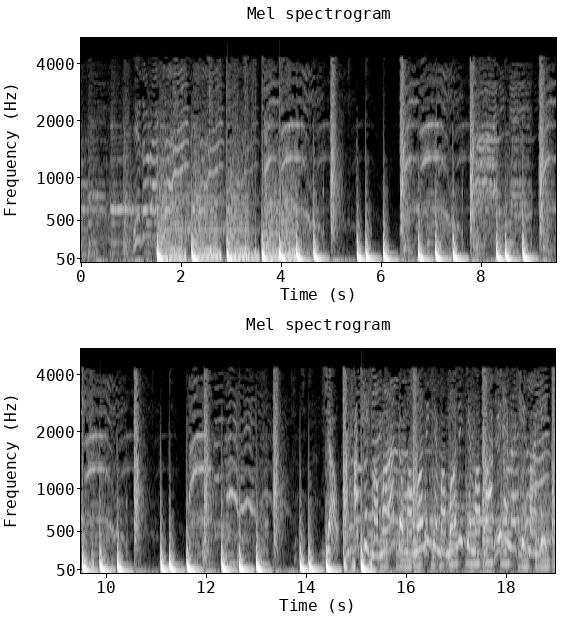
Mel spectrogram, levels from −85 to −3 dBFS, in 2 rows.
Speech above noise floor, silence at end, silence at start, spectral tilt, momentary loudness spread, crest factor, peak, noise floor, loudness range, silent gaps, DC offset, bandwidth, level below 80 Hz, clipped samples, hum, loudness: 18 dB; 0 s; 0 s; -11.5 dB/octave; 13 LU; 14 dB; 0 dBFS; -36 dBFS; 3 LU; none; 0.4%; 4.5 kHz; -16 dBFS; under 0.1%; none; -17 LUFS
